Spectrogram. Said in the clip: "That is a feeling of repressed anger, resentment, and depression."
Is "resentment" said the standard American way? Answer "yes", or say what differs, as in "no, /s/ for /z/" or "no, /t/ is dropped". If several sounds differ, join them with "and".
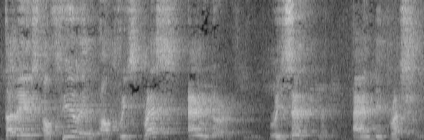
yes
